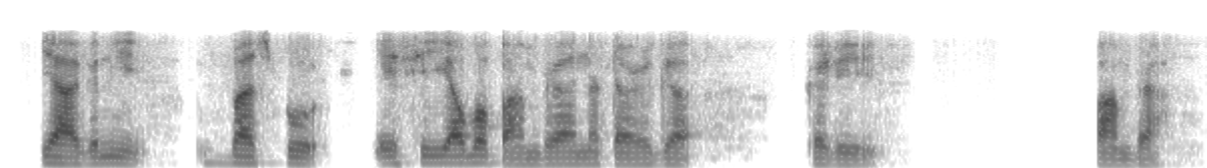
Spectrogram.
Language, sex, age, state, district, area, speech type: Manipuri, male, 18-30, Manipur, Chandel, rural, conversation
